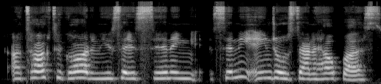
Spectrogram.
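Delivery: normal talking voice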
